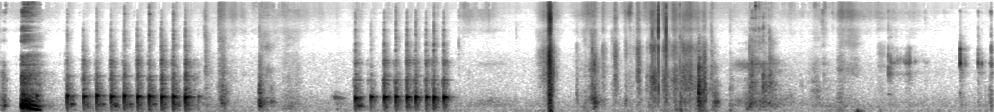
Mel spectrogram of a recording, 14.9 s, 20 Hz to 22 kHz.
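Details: 1954 Gale-made Brooklure 12hp outboard (scrapyard find) turned over by hand: quick runs of hollow clacks about five per second; owner suspects a loose, slapping rod in the bottom cylinder.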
